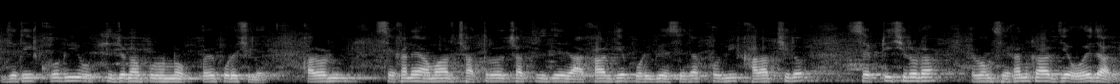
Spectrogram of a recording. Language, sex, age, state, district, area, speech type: Bengali, male, 30-45, West Bengal, Purba Bardhaman, urban, spontaneous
